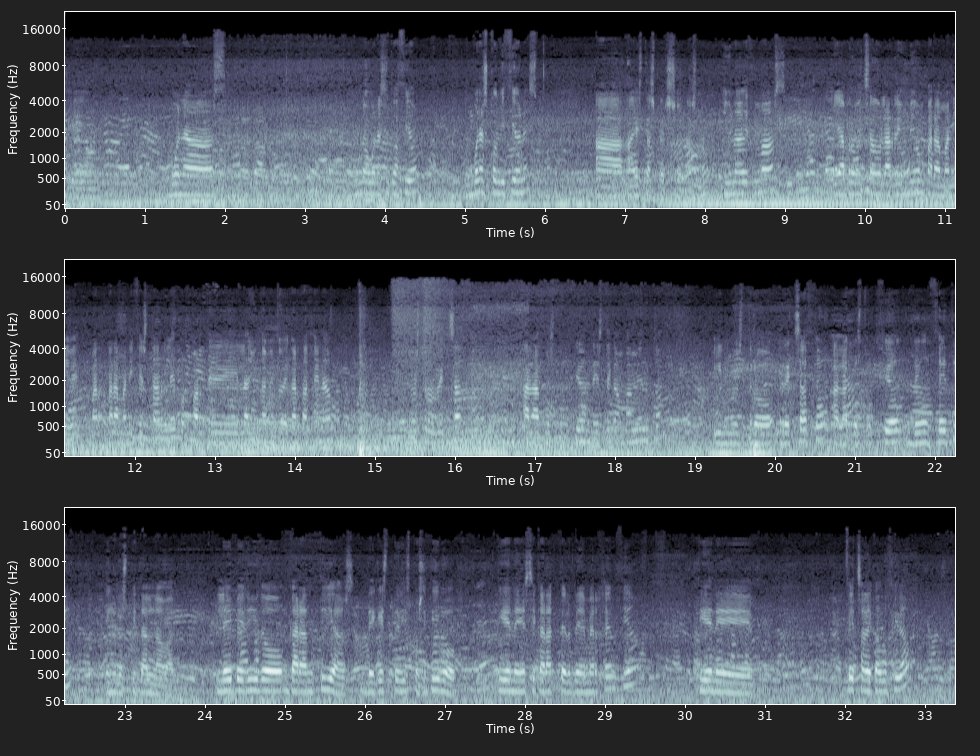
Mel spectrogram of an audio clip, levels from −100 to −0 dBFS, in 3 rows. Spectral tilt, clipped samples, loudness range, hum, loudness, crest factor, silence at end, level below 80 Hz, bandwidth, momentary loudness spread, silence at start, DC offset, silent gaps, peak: -6.5 dB/octave; under 0.1%; 4 LU; none; -22 LUFS; 18 dB; 0 s; -28 dBFS; 15.5 kHz; 8 LU; 0 s; under 0.1%; none; -2 dBFS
